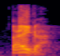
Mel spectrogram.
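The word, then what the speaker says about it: тайга: 빽빽한 쏙 이를 우리는 타이가 라고 부릅니다 이 타이가 아닌 러시아 시베리아의 울창한 침엽수림 들을 일컫는 러시아 입니다 현재 러시아 현지 발음을 하면 따위가 요 겁니다 따위가 침엽수 는 같은 종류의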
